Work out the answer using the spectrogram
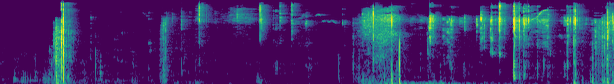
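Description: A child chewing sour candy close to the microphone: irregular crunches and wet mouth clicks, loudest about half a second in, then busier from about halfway through.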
